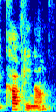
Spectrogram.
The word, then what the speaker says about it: Kaplina: Actually, you can pronounce both my surname and my name in different ways depending on the language you use. So the actual pronunciation of the surname would be Kaplina, and the name can be pronounced, whichever you prefer.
